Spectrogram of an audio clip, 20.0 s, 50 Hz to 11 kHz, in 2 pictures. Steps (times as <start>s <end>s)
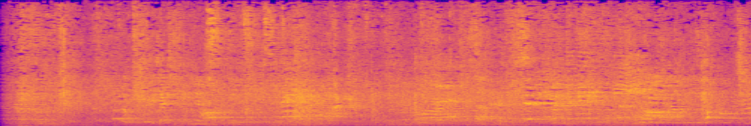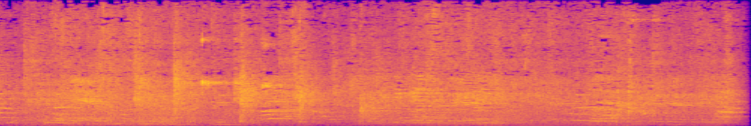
0.0s 8.3s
